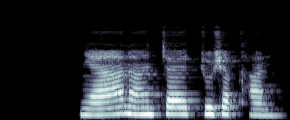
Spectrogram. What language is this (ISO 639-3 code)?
qus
